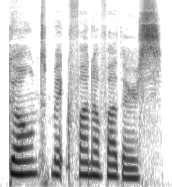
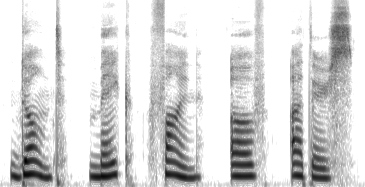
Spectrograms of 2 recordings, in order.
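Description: First: Said in the usual way. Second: Each word slow and drawn out; careful slow reading. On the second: Shown as a demonstration. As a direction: read it slowly for learners. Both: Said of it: "好，慢读一遍。".

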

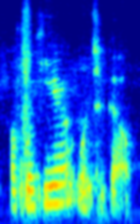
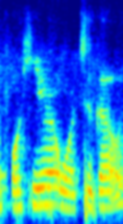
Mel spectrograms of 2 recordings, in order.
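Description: First: "here" held up, then "to go" falling; correct falling intonation. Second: "for here or to go" without the final fall; wrong rising intonation. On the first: Teacher showing how two options are said, falling intonation. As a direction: drop the tune on "to go". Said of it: "两个选项的时候是这样子说". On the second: Teacher showing students the mistake, wrong rising intonation. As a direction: leave "to go" hanging upward like a yes-no question. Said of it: "就是错误的语调". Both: Shown as a demonstration.

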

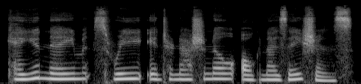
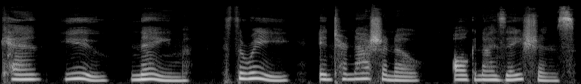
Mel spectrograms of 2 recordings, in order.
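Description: First: Said in the usual way. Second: Slow, careful word-by-word reading; deliberate model reading. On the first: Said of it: "慢读一遍". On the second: Shown as a demonstration. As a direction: read it slowly for learners. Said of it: "好，慢读一遍".

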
